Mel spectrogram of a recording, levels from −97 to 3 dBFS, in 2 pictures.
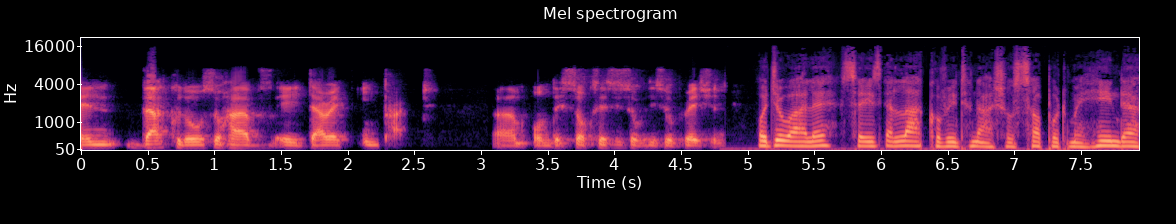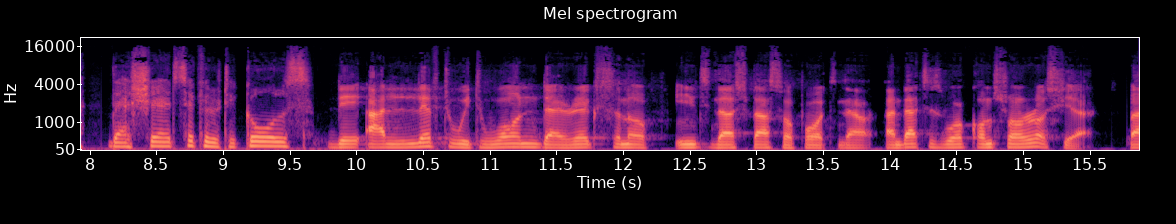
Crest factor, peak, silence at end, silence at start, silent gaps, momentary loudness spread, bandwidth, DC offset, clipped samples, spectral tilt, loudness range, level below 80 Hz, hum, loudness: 18 dB; -4 dBFS; 0 s; 0 s; none; 9 LU; 15.5 kHz; under 0.1%; under 0.1%; -5.5 dB/octave; 3 LU; -50 dBFS; none; -22 LUFS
